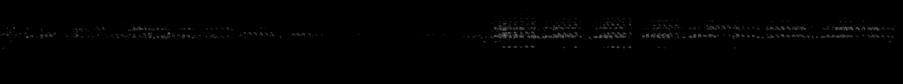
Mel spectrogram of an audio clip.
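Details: Great spotted woodpecker busy with its young, heard as a high buzzy chattering that dips to a quieter lull midway, then returns louder and more intense as rapid rasping pulses.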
